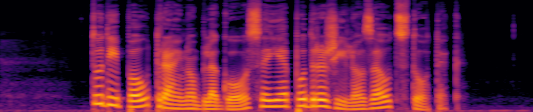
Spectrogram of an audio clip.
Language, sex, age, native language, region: Slovenian, female, 30-49, Slovenian, Primorsko-notranjska region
